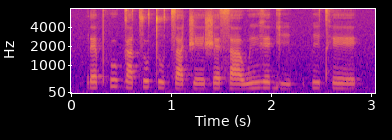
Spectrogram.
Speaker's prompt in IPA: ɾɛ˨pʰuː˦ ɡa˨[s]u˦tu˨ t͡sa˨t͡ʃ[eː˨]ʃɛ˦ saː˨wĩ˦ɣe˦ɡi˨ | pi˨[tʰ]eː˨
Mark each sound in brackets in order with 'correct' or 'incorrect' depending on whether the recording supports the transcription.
incorrect: t͡s, correct, correct

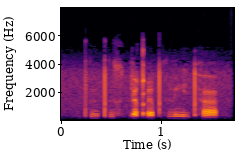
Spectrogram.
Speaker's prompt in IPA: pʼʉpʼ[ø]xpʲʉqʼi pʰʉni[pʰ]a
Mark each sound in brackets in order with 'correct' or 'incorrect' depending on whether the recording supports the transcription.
incorrect: ʉ, correct

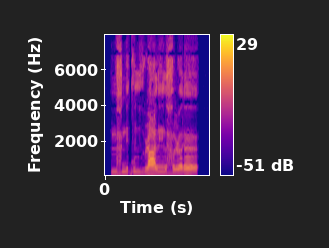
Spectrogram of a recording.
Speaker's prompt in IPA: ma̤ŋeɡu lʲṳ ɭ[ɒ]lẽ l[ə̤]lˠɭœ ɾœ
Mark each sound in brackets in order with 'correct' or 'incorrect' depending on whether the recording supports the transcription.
incorrect: ɑ, incorrect: a̤

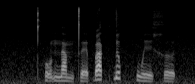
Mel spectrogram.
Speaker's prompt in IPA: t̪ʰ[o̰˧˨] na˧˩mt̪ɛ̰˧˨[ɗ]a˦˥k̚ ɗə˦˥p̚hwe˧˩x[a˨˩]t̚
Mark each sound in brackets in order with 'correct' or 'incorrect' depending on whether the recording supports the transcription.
correct, incorrect: ɓ, incorrect: ə˨˩

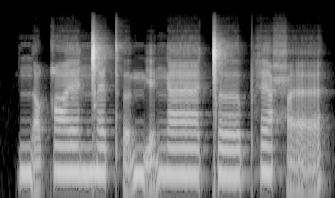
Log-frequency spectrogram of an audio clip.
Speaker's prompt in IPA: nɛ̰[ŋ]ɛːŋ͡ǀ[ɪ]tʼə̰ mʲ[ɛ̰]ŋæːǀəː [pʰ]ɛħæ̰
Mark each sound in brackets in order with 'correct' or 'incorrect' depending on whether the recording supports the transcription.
incorrect: q, incorrect: ɛ, correct, correct

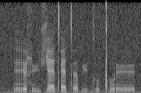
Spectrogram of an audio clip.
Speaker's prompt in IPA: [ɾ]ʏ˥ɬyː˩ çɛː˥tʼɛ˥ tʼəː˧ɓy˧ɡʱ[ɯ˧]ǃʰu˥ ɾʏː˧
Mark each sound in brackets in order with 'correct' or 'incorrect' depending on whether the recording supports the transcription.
incorrect: r, incorrect: u˧

